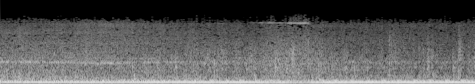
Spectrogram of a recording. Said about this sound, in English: At the Yahats Motel, Rudy walks out as a squad car approaches.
